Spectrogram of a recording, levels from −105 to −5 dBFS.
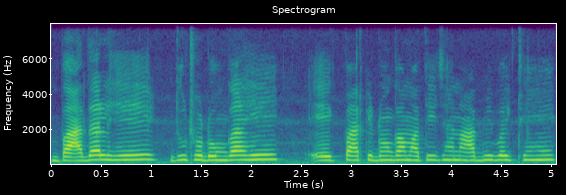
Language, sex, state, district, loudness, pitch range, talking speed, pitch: Chhattisgarhi, female, Chhattisgarh, Bastar, -18 LUFS, 235-255 Hz, 190 wpm, 250 Hz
